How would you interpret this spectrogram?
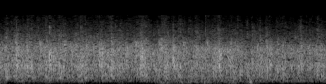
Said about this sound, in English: Governor Lowe, thank you so much. That was very meaty. I think we could do with another round of applause for the Governor, please.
